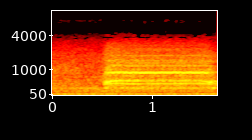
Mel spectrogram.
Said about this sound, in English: And that sound. Oh, that's a hated sound. That's a switch engine. I can tell a switch engine. You know what he's going to do with that thing? That guy's going to back and forth across Kennedy Avenue at least 120 times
